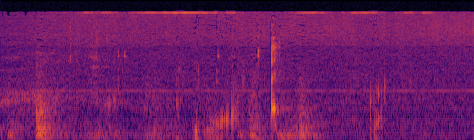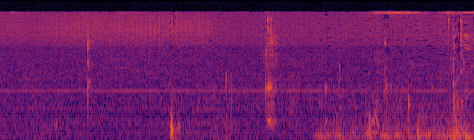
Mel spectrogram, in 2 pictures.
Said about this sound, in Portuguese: Eu vou tomar um copo d'água que está muito seco aqui, desculpe, viu?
